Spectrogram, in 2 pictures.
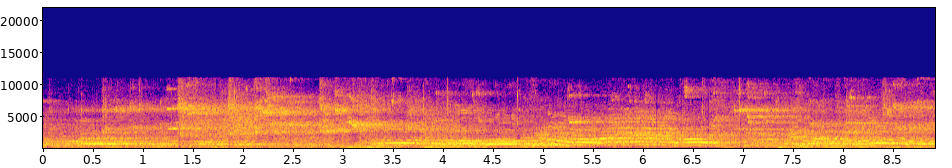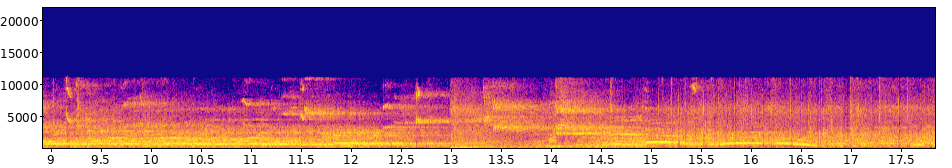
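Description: Young men shout and call out in an echoing hall.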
